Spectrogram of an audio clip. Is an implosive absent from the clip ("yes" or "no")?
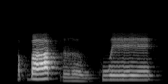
no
